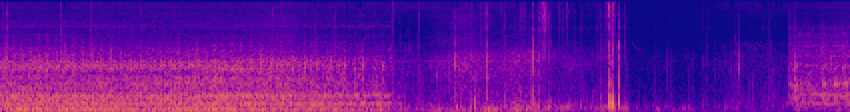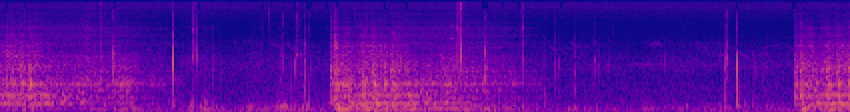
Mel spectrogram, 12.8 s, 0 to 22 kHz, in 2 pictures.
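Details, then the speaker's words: Johnson V4 115hp outboard after ground wire was changed: engine catches for a few seconds then dies, followed by repeated short cranking bursts that never pick up; cranks but won't start, cause unknown. "okay so we're getting really turning it's turning a bit so that's a good start"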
